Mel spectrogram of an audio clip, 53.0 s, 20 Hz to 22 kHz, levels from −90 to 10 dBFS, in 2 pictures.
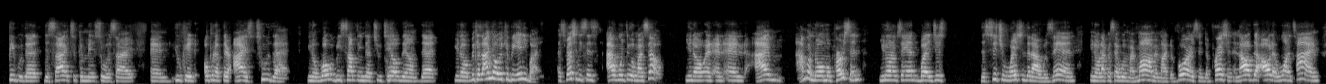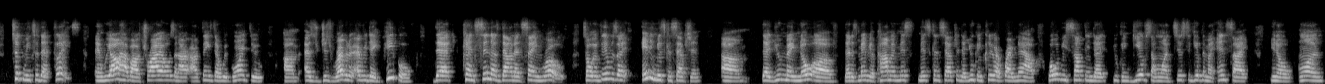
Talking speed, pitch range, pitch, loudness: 185 wpm, 185-225 Hz, 205 Hz, -18 LUFS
